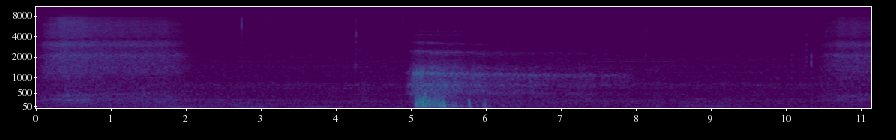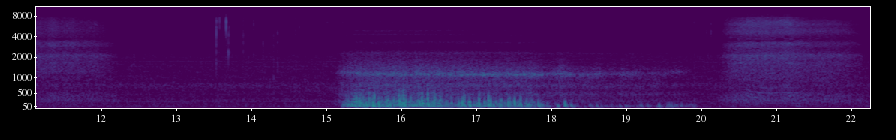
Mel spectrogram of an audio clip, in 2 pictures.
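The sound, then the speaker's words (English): Slow, deep breathing during a four-count box breathing exercise: several drawn-out breaths, with airy hissing inhales and heavier, lower exhales separated by quiet holds. The breaths are soft and unhurried. “You breathe in for four, hold for four, breathe out for four and hold for four.”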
